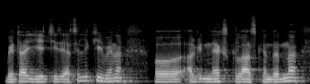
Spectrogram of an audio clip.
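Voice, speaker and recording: A patient male Quran teacher, a native Urdu speaker, explaining letter shapes to other teachers in a middle-pitched voice. He drags out the syllables as he spells. The talk is instructional and steady. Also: quick pace.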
